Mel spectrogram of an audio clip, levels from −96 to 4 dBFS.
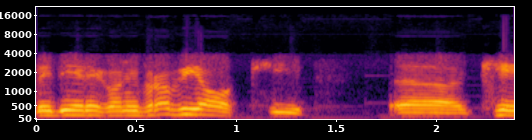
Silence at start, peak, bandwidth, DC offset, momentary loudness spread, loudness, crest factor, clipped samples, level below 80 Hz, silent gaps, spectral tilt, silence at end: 0 s; -2 dBFS; 4.1 kHz; under 0.1%; 10 LU; -14 LUFS; 12 dB; under 0.1%; -56 dBFS; none; -9.5 dB/octave; 0 s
